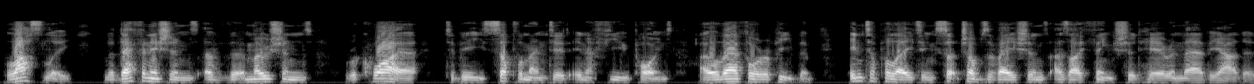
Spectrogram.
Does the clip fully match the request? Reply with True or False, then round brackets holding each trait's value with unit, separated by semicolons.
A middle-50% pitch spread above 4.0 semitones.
False (3.3 semitones)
